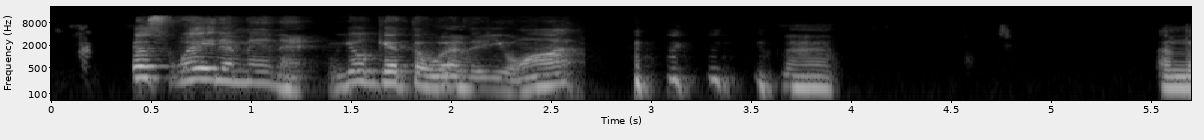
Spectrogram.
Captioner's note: laughs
